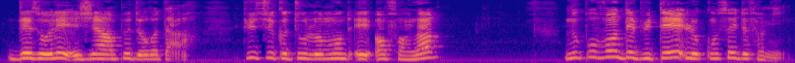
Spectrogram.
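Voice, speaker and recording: A woman reading a comic book aloud at an unhurried pace, switching between the characters and adding playful sound effects. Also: fairly high pitch, fairly bright tone.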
